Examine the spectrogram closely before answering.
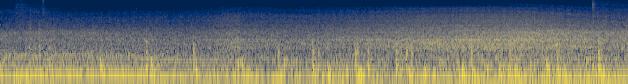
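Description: Footsteps tap on the floor as passengers board.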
